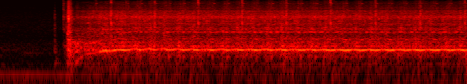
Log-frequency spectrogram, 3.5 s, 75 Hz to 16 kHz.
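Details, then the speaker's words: 2018 Ford Focus SE parts car, sat a few weeks and reportedly had water in a cylinder; with spark plugs out, starter spins fast and even with no compression pulses as water shoots out of the cylinder, so the engine is not seized. "well they're right about watering the cylinders bunch of it shot out soaked the camera so I guess that's good"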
